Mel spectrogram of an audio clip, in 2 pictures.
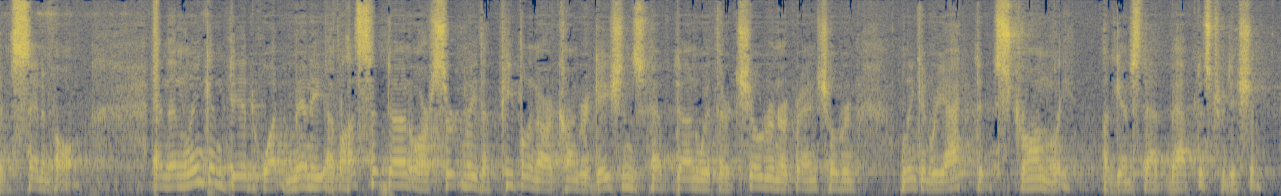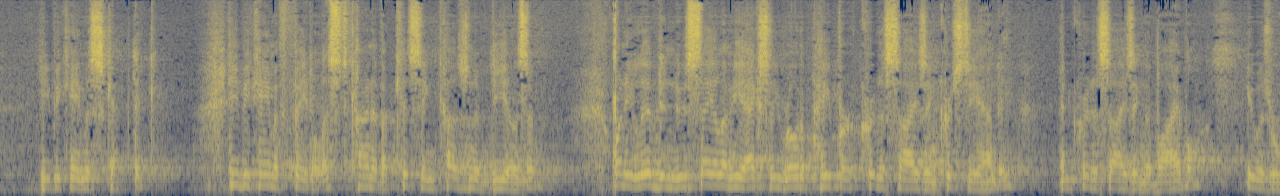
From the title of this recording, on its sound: Chapel Lecture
